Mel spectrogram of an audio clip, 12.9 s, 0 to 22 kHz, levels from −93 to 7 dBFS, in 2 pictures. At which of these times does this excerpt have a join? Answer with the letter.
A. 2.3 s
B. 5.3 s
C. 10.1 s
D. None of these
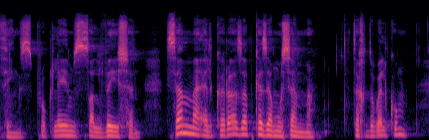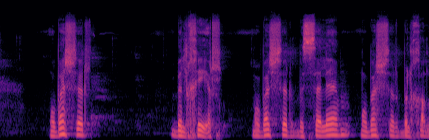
D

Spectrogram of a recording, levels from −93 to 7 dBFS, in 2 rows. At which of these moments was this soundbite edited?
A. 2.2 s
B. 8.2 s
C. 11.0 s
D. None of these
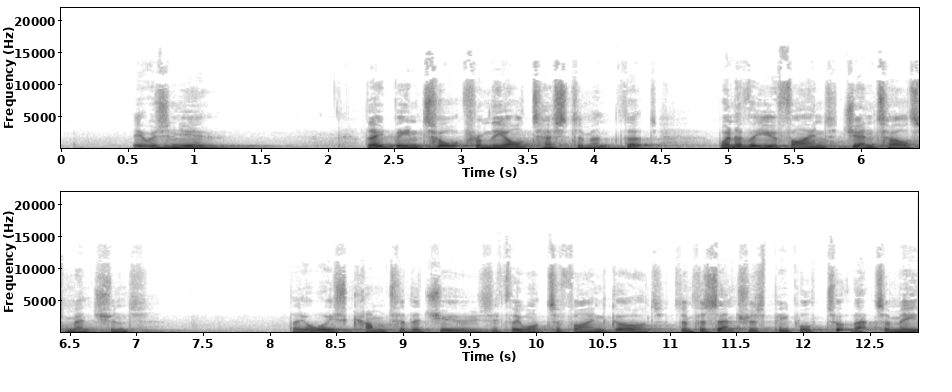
C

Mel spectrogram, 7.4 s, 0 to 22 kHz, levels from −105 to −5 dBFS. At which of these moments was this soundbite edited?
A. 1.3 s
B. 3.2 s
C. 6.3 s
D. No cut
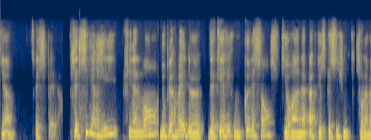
B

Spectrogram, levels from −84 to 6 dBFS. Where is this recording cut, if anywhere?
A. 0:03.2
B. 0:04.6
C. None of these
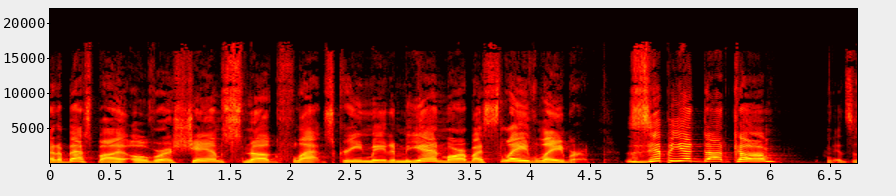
B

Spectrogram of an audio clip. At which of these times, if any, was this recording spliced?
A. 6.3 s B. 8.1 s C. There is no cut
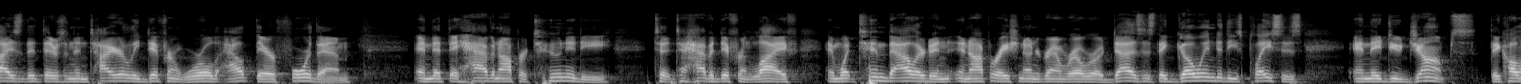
C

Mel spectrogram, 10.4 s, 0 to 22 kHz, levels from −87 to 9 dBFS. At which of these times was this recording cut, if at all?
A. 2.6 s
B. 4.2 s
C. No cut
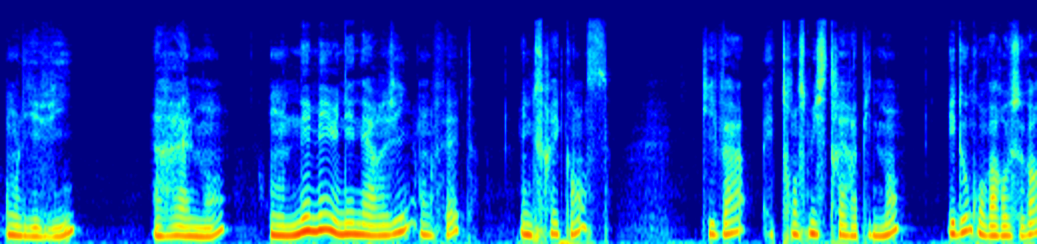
A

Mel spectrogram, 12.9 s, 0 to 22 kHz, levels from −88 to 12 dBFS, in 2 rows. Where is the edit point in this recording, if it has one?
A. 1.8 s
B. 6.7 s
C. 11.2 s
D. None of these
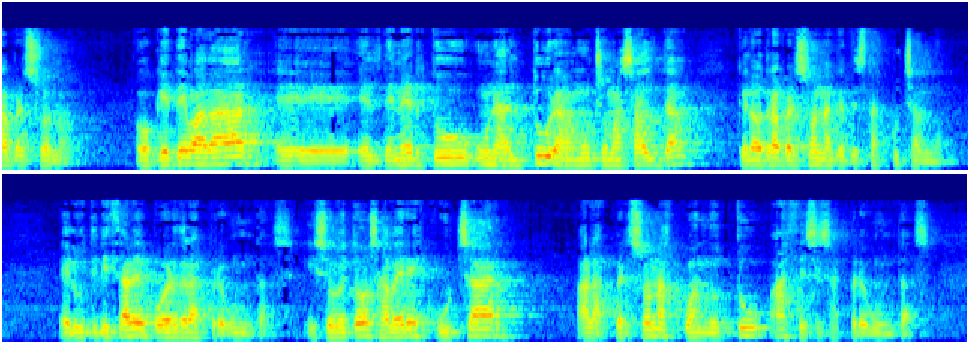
D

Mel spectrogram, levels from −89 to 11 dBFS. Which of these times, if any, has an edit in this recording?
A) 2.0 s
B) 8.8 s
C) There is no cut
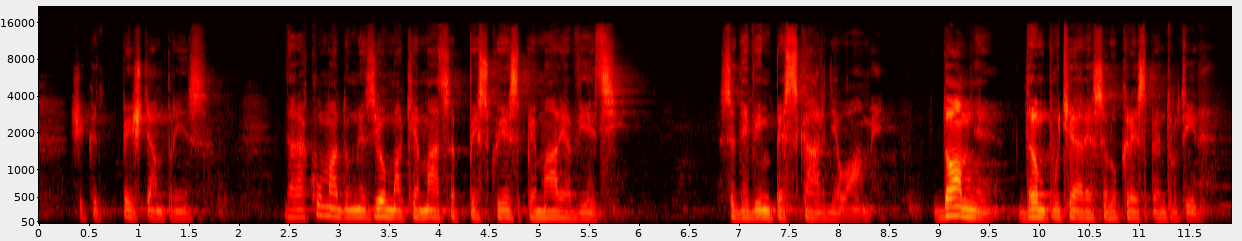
B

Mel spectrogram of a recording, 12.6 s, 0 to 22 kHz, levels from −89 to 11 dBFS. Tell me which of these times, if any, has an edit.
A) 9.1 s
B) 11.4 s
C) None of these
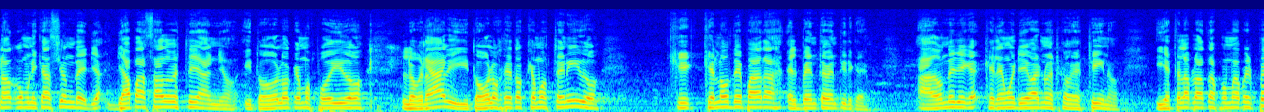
A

